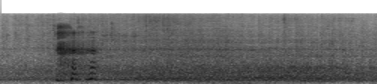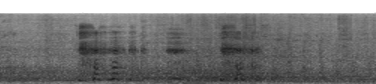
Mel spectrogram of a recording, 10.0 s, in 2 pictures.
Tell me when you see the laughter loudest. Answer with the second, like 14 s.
1 s.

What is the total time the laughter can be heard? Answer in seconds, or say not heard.
3 s.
